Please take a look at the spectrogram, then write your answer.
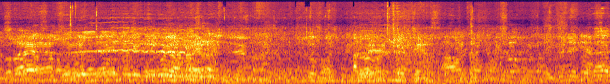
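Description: Horses whinny and neigh at a busy village horse market in Tulsipur, loud and close amid hoof clip-clop and dense crowd chatter, with people talking throughout.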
